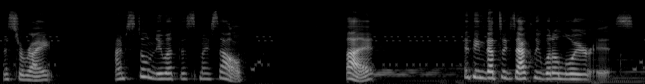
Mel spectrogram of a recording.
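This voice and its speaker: A calm young female defense lawyer , as a woman reads her lines in a game. She speaks gently and steadily, giving advice, with a bright tone. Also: high-pitched, moderate pace, soft background music.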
